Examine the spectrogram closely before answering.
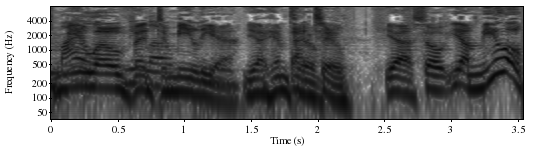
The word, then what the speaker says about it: Ventimiglia: name vicky i thought it was it's milo ventimiglia yeah yeah so yeah milo definitely i mean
